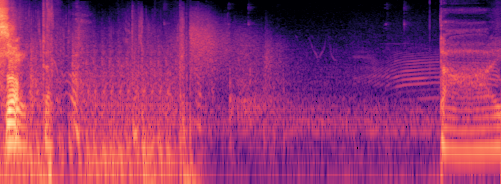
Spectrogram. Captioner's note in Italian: rumori di mitragliatrice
